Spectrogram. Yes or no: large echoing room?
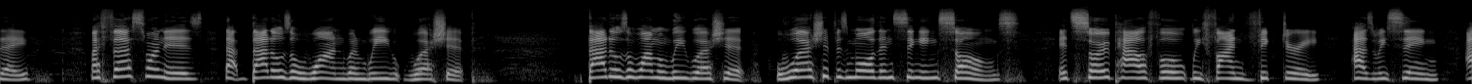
yes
